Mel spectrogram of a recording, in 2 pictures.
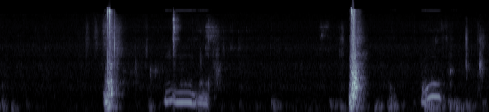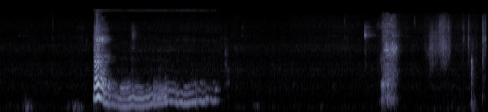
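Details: Blind Buddha, a blind female Boston Terrier, unsettled by a squeak toy played through speakers, gives short wavering whining vocalizations and one long drawn-out quavering whine, broken by sharp clicks and knocks with quiet pauses between.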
